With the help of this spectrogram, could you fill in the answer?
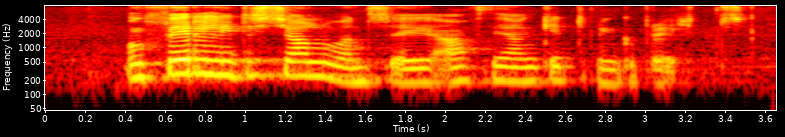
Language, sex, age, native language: Icelandic, female, 13, Icelandic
